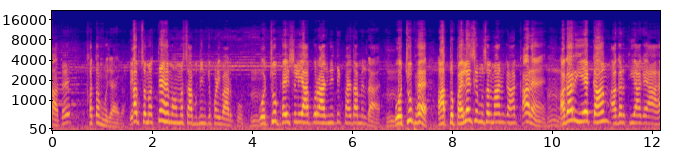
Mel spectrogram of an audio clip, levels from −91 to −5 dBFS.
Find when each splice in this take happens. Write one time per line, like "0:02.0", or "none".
0:01.6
